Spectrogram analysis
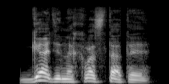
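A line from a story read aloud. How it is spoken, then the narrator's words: Spat angrily. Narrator (Russian): зло выплюнул Сорей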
